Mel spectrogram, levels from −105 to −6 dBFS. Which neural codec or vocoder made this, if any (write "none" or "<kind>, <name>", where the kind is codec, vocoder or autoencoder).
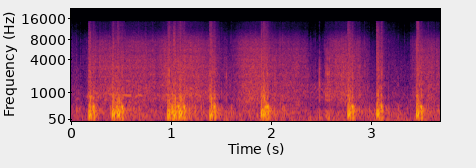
vocoder, BigVGAN v2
